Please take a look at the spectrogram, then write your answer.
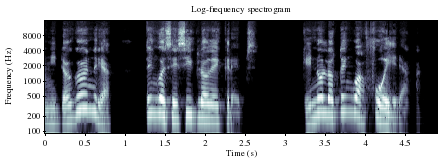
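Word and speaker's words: Krebs: es el llamado ciclo de creps creps que se escribe K r e b larga s crebs el nombre de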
